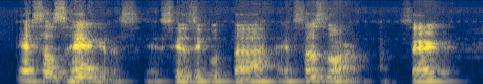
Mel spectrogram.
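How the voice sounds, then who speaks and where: Somewhat breathy, this man speaks at a fairly slow pace. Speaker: economics lecturer. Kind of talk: online lecture. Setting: video call class.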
